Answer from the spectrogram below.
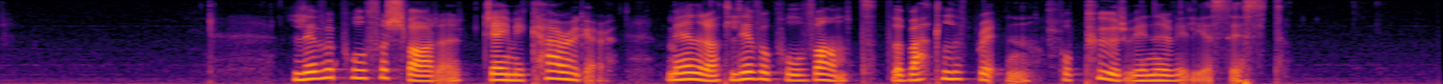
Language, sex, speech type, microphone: Norwegian, female, read, Sennheiser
